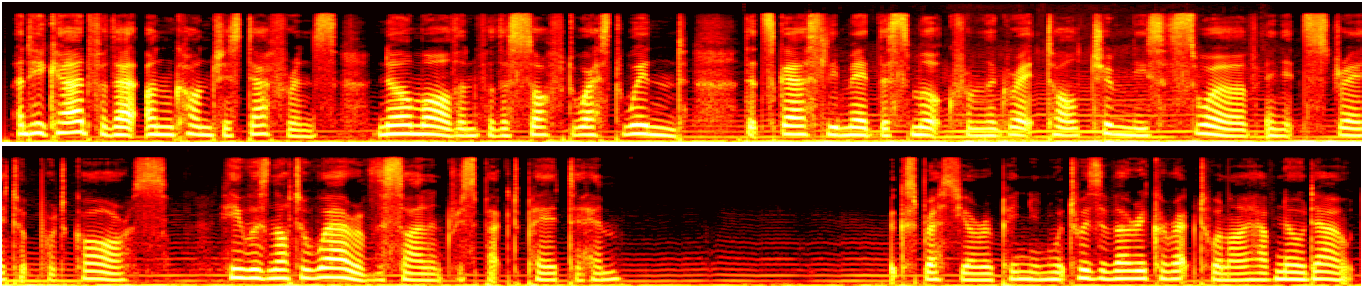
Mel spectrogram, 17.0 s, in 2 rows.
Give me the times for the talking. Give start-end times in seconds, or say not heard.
0.1-12.4, 14.0-16.9.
